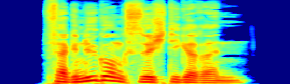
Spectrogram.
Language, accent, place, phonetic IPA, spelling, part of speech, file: German, Germany, Berlin, [fɛɐ̯ˈɡnyːɡʊŋsˌzʏçtɪɡəʁən], vergnügungssüchtigeren, adjective, De-vergnügungssüchtigeren.ogg
- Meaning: inflection of vergnügungssüchtig: 1. strong genitive masculine/neuter singular comparative degree 2. weak/mixed genitive/dative all-gender singular comparative degree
